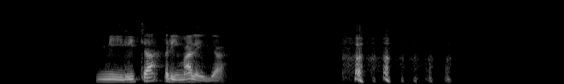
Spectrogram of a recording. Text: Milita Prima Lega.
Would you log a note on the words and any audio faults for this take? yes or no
yes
